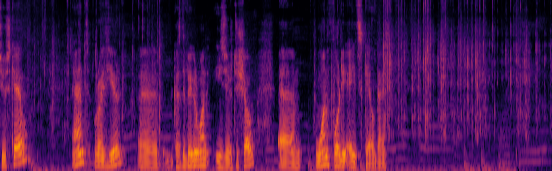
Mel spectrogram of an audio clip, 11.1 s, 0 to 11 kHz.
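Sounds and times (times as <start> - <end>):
plastic bag crinkling: 0.0 - 4.0, 6.4 - 11.0.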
